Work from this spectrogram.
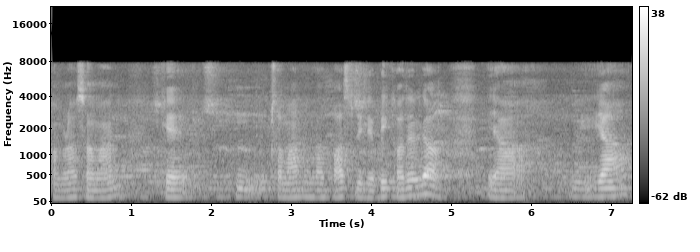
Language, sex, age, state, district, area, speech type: Maithili, male, 45-60, Bihar, Sitamarhi, rural, spontaneous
